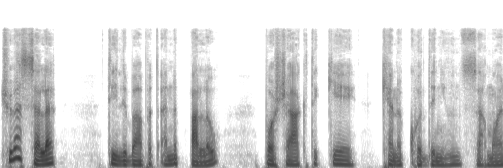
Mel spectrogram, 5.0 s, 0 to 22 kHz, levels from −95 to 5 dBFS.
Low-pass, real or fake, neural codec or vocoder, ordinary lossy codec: 10.8 kHz; fake; codec, 24 kHz, 0.9 kbps, WavTokenizer, medium speech release version 1; none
